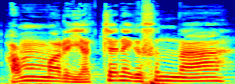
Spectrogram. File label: "yachanae", minamiyamagata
